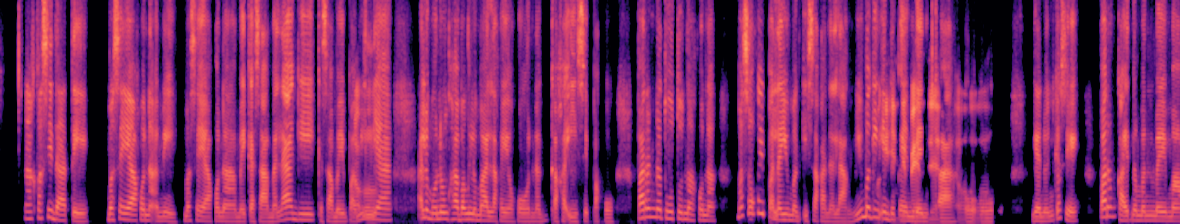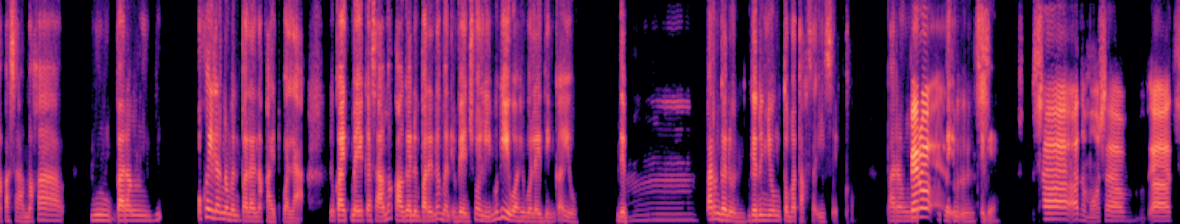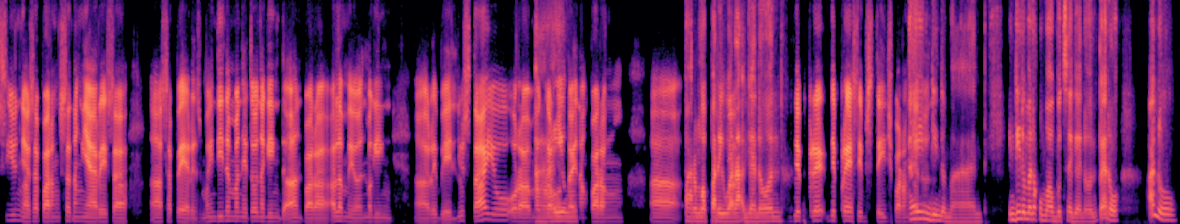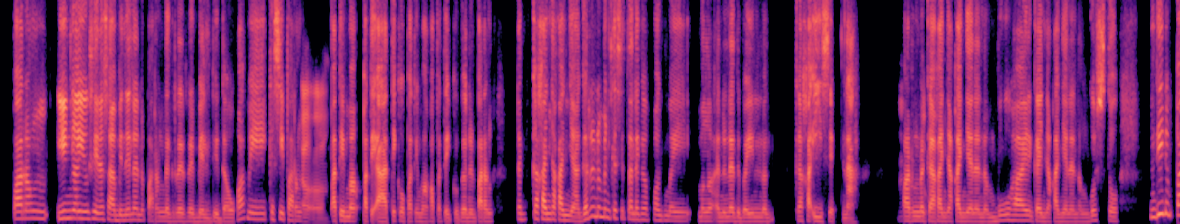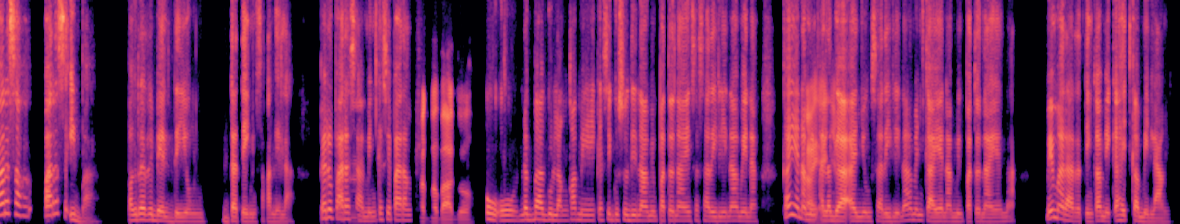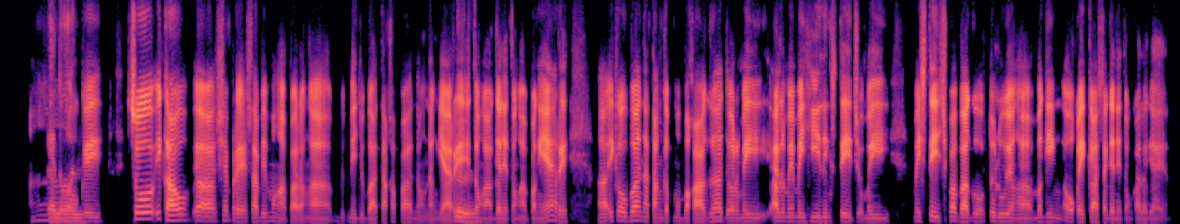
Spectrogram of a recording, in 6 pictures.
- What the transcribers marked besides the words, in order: in English: "independent"; in English: "independent"; in English: "Eventually"; drawn out: "Hmm"; "yun" said as "syun"; in English: "rebellious"; in English: "depre depressive stage"; other background noise; tapping; gasp; in English: "healing stage"
- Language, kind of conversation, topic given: Filipino, podcast, Ano ang naging papel ng pamilya mo sa mga pagbabagong pinagdaanan mo?
- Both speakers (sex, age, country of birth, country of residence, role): female, 35-39, Philippines, Philippines, guest; male, 35-39, Philippines, Philippines, host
